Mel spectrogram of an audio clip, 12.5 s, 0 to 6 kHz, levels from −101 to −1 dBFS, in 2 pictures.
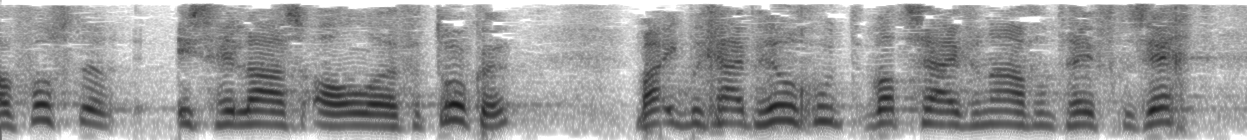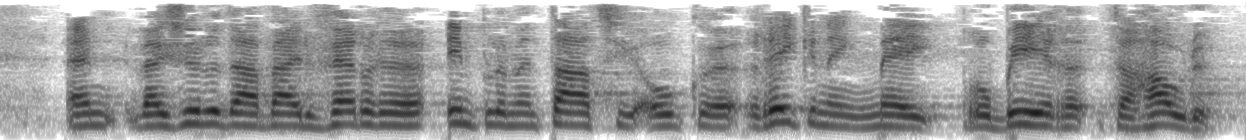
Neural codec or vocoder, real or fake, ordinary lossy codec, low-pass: none; real; MP3, 24 kbps; 5.4 kHz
